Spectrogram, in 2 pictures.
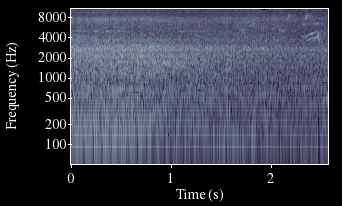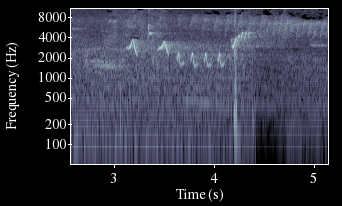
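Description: Small birds chirping outdoors: a quick run of short, hooked chirp notes about three seconds in, over a steady high background hiss. The background noise drops away abruptly near the end.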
